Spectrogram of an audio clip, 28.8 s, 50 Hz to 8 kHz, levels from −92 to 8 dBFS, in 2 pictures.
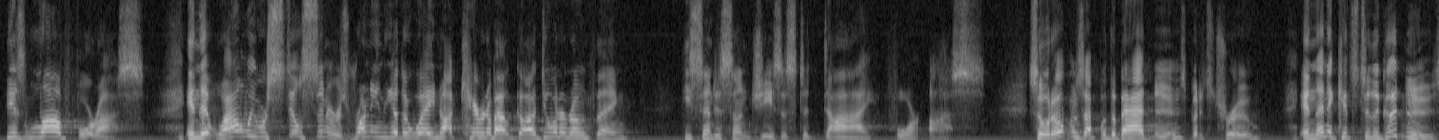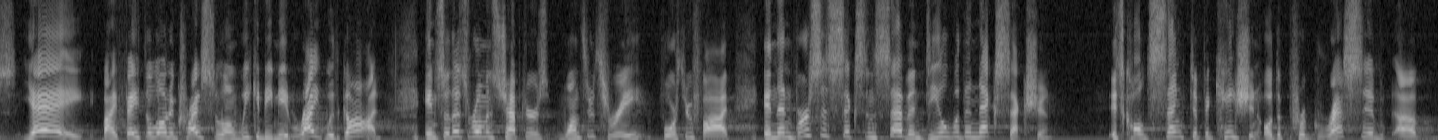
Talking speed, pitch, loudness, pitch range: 195 wpm, 240 Hz, -29 LUFS, 195-270 Hz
